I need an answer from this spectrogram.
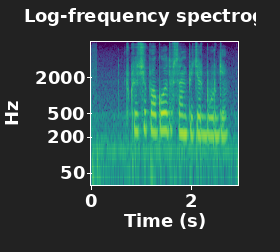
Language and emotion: Russian, neutral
